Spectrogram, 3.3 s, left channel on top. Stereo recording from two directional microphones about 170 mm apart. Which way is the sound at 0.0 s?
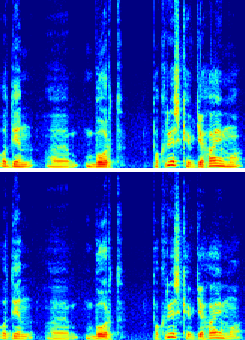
25° left (ahead or behind).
